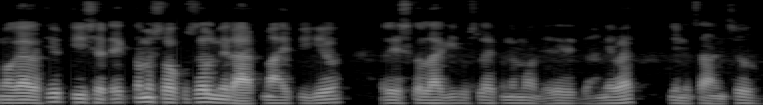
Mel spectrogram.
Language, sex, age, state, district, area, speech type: Nepali, male, 60+, West Bengal, Kalimpong, rural, spontaneous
